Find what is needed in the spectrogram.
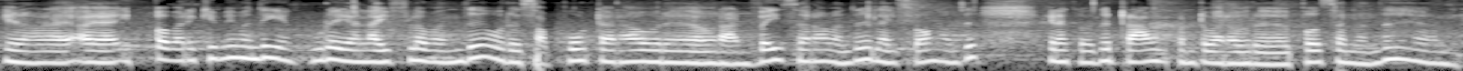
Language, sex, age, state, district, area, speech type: Tamil, female, 30-45, Tamil Nadu, Thanjavur, urban, spontaneous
